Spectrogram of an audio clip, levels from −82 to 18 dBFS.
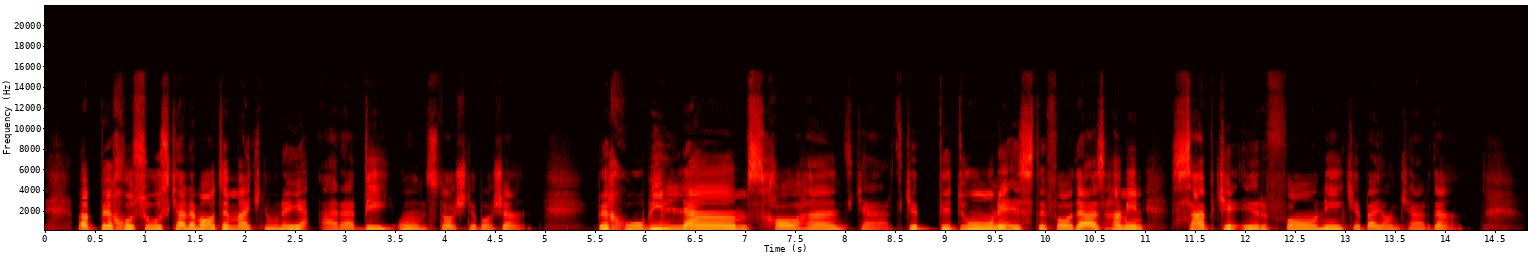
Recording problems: none

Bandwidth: 15.5 kHz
